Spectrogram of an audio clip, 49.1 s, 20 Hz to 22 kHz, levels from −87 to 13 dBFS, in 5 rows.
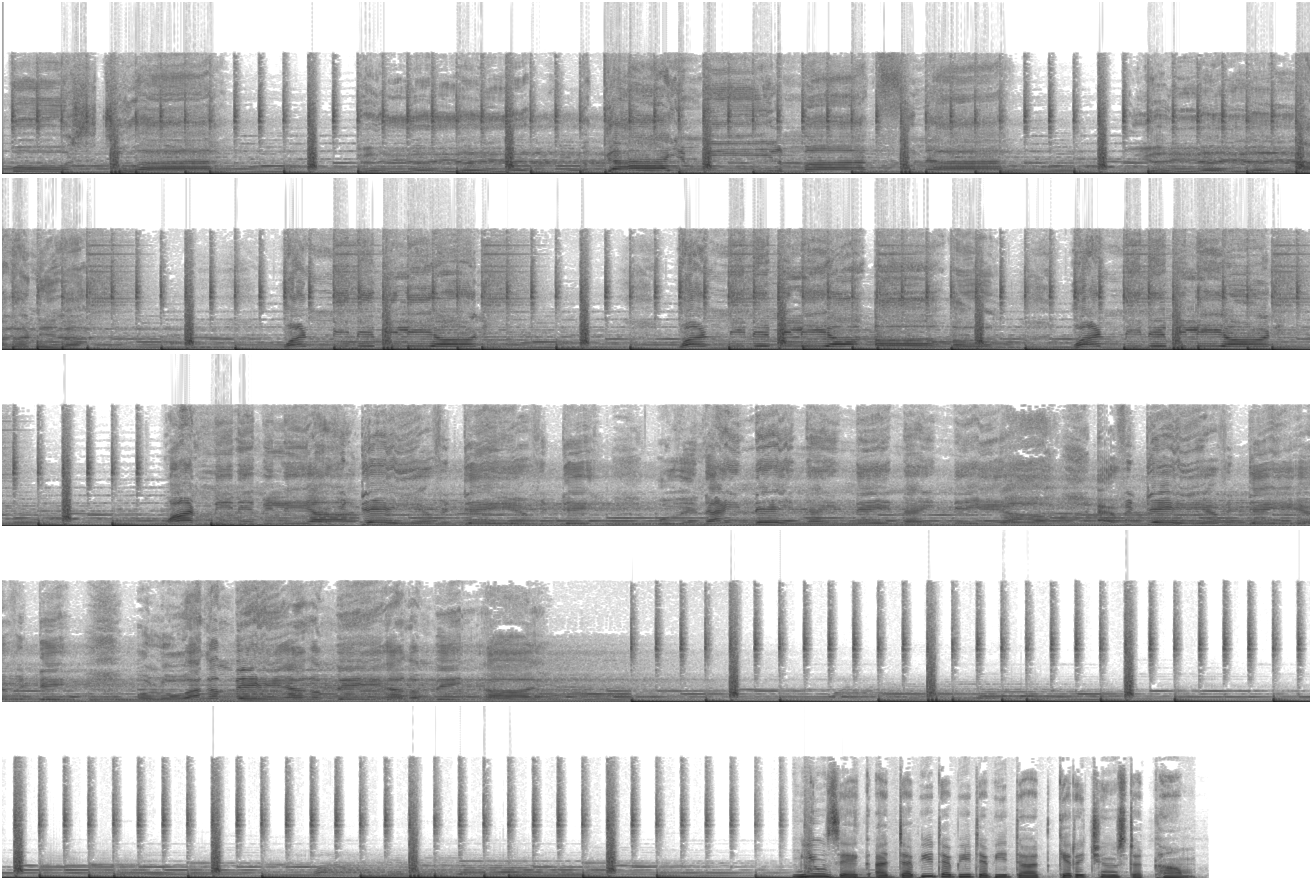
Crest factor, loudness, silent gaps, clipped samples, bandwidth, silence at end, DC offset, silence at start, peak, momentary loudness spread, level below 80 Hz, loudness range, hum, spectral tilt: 6 dB; -11 LUFS; none; 0.5%; 15.5 kHz; 0.9 s; under 0.1%; 0 s; 0 dBFS; 10 LU; -8 dBFS; 8 LU; none; -4.5 dB/octave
